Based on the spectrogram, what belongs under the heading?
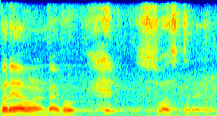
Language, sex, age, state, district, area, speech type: Sindhi, male, 45-60, Uttar Pradesh, Lucknow, rural, spontaneous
